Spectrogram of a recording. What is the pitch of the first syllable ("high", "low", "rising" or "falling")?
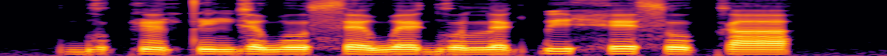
low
